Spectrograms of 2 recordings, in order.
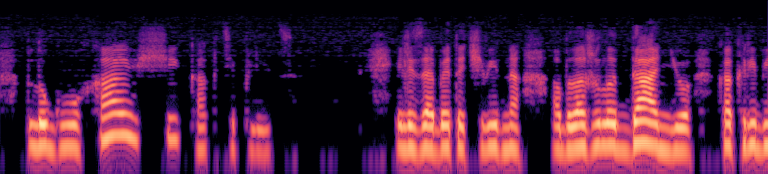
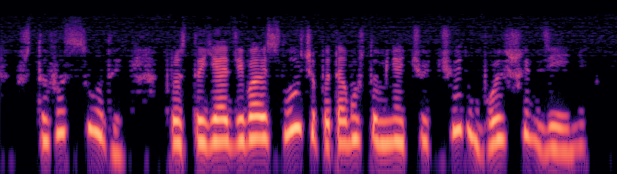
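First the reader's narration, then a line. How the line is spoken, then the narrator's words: Embarrassed stammering. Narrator (Russian): Она густо покраснела и пролепетала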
